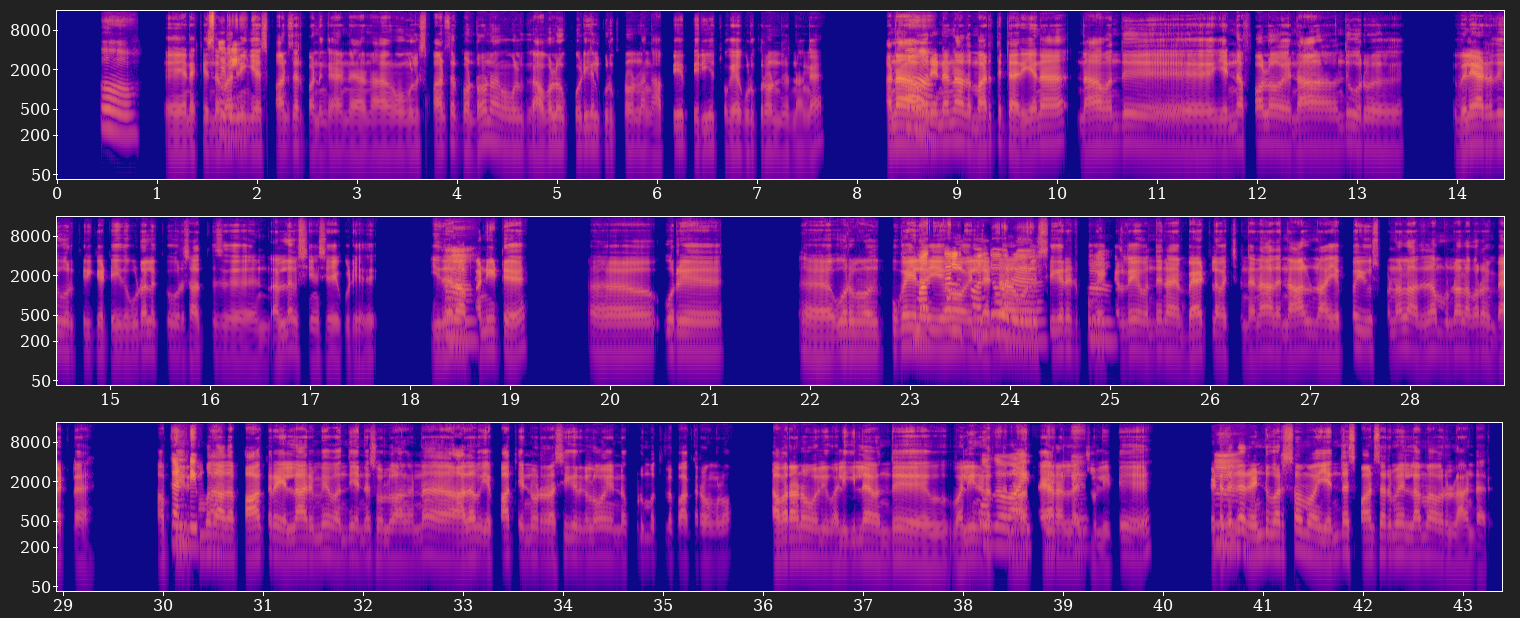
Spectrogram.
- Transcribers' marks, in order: tapping; in English: "ஸ்பான்சர்"; in English: "ஸ்பான்சர்"; drawn out: "வந்து"; in English: "யூஸ்"; other background noise; in English: "ஸ்பான்சருமே"
- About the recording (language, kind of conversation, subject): Tamil, podcast, உங்களுக்கு மிகவும் பிடித்த உள்ளடக்க உருவாக்குபவர் யார், அவரைப் பற்றி சொல்ல முடியுமா?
